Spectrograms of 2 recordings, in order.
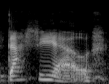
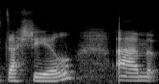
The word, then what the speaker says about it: Dashiell: to pronounce it, and it is Dashiell. So you pronounce the middle bit quite strongly, but most people think this is Dashiell.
